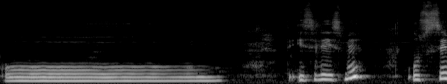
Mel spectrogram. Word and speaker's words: ओम: जाता है जैसे ओम ओम का उच्चारण करते समय ओ को लंबा खींचा जाता ओम इसलिए इसमें उससे भी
